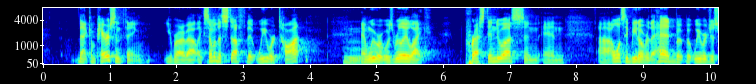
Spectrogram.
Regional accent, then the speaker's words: Springfield, Missouri, United States; I grew up in Springfield, Missouri. Well, I grew up in a lot of places. I moved around a lot. But I spent a big chunk of my early days in Springfield.

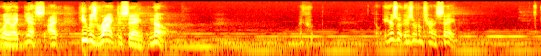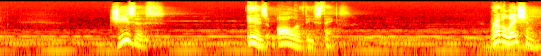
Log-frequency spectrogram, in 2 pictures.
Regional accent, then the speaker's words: the South, United States; we're from the South

